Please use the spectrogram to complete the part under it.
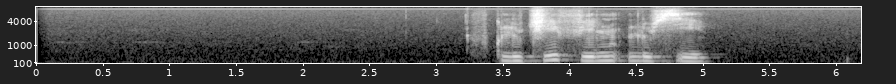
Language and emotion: Russian, neutral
